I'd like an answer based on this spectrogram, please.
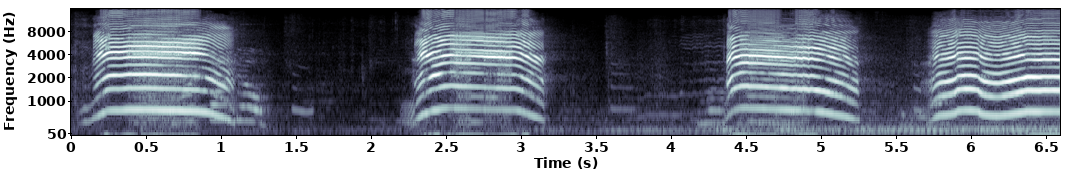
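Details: Castrated goat kid bleating: four strong, high, nasal cries about every one and a half seconds, each steady then falling at the end, over a faint low hum.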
